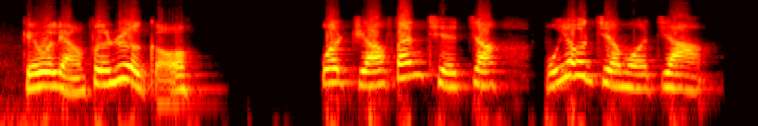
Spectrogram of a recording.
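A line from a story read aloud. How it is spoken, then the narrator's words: Father calling out. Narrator (Chinese): 爸爸就叫道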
